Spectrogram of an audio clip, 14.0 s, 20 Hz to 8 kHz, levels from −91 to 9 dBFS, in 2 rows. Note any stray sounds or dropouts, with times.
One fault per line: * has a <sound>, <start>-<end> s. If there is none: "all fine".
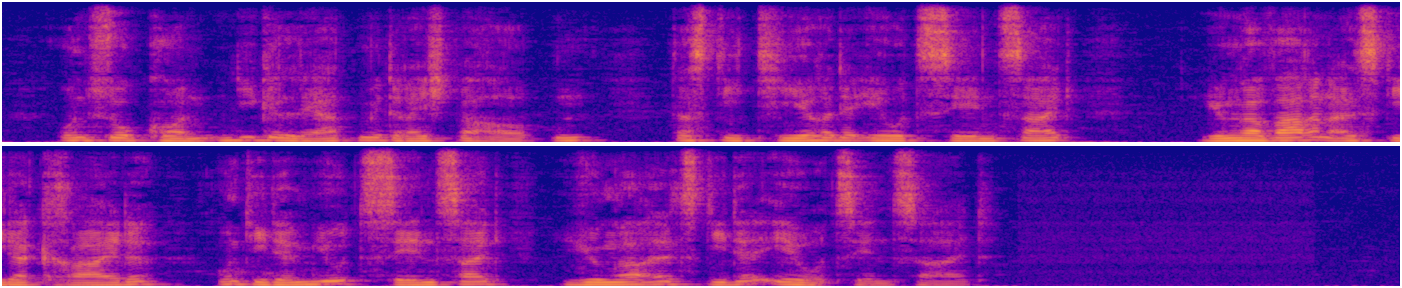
all fine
